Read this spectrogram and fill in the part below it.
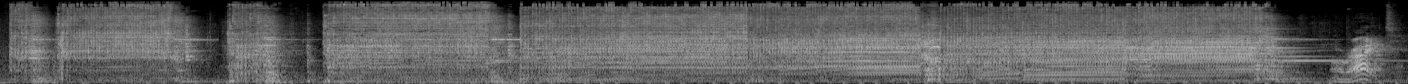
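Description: Ratchet work tightening extra-tight exhaust band clamps on a cammed police car being straight piped, loud continuous mechanical clicking and grinding with brief pauses, dense and close throughout.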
